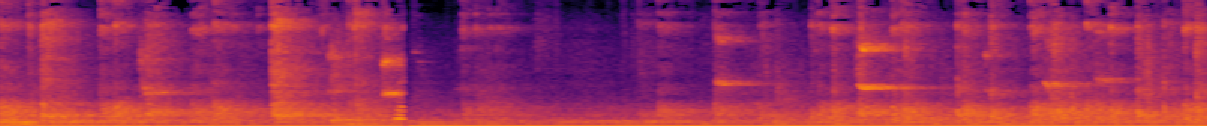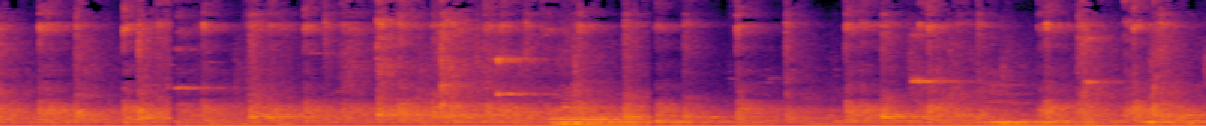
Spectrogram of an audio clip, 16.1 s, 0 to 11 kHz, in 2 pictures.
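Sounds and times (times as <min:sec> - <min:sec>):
table tennis balls clicking: 0:00.0 - 0:03.4, 0:04.2 - 0:16.0.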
